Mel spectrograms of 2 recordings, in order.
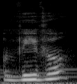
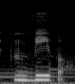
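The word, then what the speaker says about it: vivo: I live in Mexico you can hear that the v in Spanish is pronounced more like a be bio it's not Viv it's bio okay now it doesn't even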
